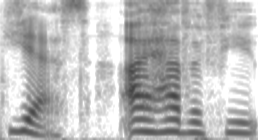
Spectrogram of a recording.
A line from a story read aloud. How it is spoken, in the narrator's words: Ginny said nervously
